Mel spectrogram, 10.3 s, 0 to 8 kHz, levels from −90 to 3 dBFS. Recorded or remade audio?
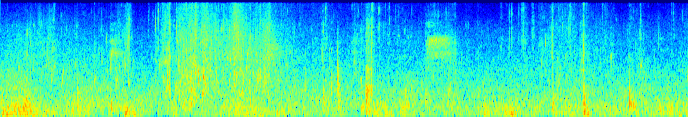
recorded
